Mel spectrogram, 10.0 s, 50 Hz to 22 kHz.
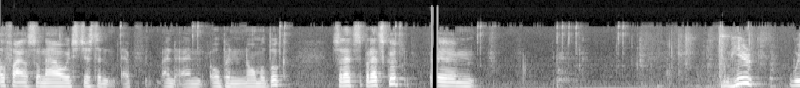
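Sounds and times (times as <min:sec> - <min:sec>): low steady hum: 0:00.0 - 0:10.0
computer mouse click: 0:02.4 - 0:02.6, 0:03.4 - 0:03.7, 0:06.9 - 0:08.1.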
